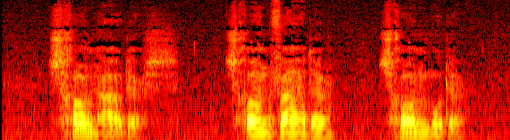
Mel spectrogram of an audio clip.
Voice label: "schoonouders schoonvader", Dutch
